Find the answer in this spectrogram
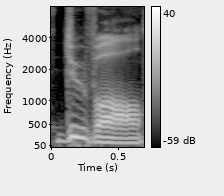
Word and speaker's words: Duvall: be totally there could be and some people pronounce it differently so but it is i mean it's it's duval dewfall so i won i won the book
